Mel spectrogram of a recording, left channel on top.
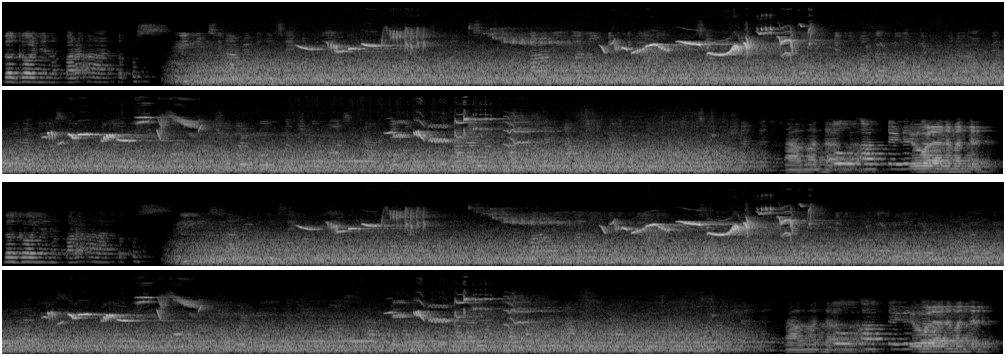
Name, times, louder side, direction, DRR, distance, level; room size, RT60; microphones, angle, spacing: voice 1, 0.0-4.8 5.3-7.5 7.9-14.1 14.5-17.9 18.3-19.4, left 3 dB, 60° left, 0 dB, 3.6 m, -39 dB
voice 2, 1.7-2.1 13.9-14.7 17.8-18.6 19.1-19.8, left 2 dB, 80° left, -2 dB, 3.2 m, -32 dB
sound 1, 1.7-17.6, left 2 dB, 10° left, 0.4 m, -26 dB
sound 2, 10.2-15.9, equal, 90° right, 1.8 m, -50 dB
20.5 x 9.9 x 2.9 m, 0.63 s
head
